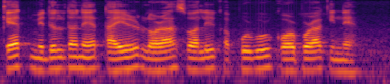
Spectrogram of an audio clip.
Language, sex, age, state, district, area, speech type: Assamese, male, 18-30, Assam, Dhemaji, rural, read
